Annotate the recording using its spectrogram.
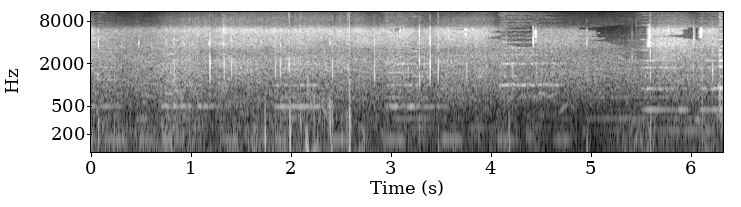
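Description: A mountain bike riding a wet, muddy trail: steady rushing noise on the microphone, with scattered knocks and rattles from the bike going over bumps. Faint background music runs underneath.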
